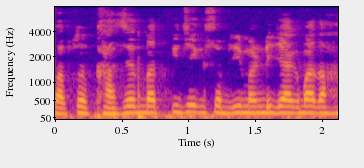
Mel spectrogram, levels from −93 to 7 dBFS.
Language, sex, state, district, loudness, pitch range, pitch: Maithili, male, Bihar, Purnia, -15 LUFS, 170-180 Hz, 175 Hz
